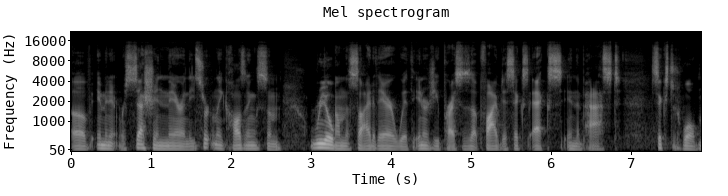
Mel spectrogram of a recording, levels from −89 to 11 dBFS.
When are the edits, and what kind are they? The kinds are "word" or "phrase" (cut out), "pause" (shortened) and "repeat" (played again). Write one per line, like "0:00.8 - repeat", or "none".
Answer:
0:01.5 - word
0:03.3 - word
0:03.8 - word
